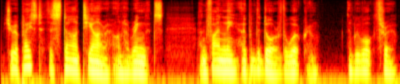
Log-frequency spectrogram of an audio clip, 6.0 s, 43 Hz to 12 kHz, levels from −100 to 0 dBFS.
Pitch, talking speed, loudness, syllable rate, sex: 100 Hz, 200 wpm, -19 LUFS, 6.5 syllables/s, male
